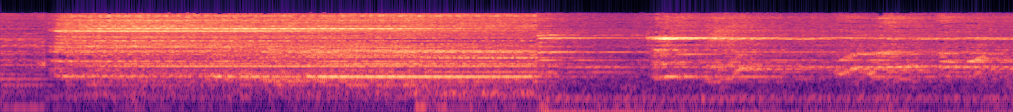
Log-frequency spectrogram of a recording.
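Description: Computer-generated electronic soundtrack of sustained, layered tones. A new layer of held tones comes in about half a second in, a deep low drone sets in about five and a half seconds in, and wavering tones that glide up and down come in near the end.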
